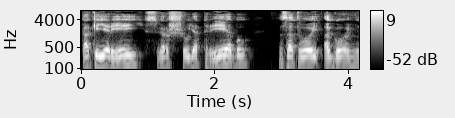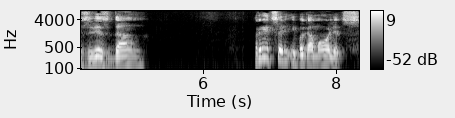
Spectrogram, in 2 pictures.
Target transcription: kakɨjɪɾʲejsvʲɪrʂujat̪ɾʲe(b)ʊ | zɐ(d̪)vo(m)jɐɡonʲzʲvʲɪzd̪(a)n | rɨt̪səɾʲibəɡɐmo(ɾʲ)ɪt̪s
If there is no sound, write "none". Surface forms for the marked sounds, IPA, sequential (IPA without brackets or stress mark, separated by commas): b, t̪, none, a, lʲ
